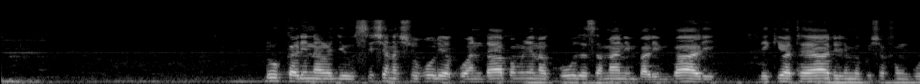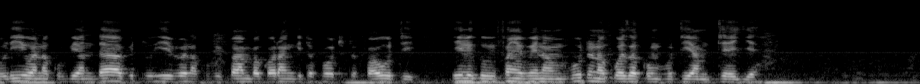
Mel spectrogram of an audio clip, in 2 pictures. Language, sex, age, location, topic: Swahili, male, 25-35, Dar es Salaam, finance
